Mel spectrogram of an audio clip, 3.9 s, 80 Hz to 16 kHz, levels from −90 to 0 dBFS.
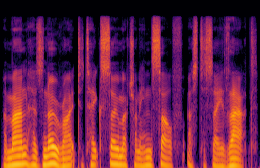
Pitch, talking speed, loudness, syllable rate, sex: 120 Hz, 230 wpm, -18 LUFS, 4.3 syllables/s, male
